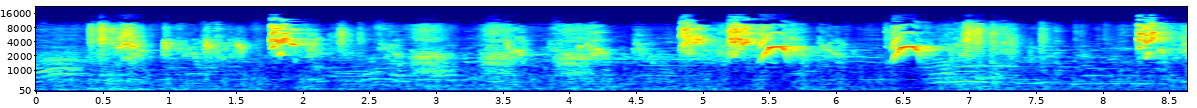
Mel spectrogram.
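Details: Peach-faced lovebirds in a breeding aviary, including red-headed green opaline, red-faced dark green, blue rosy and lutino colour forms, give a busy run of harsh, shrill squawks and short rasping shrieks, bursts coming every half second or so.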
